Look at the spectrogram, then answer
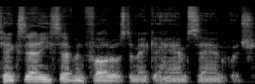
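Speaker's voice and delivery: low, deadpan delivery after a pause. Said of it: "he gives a nice little pause".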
